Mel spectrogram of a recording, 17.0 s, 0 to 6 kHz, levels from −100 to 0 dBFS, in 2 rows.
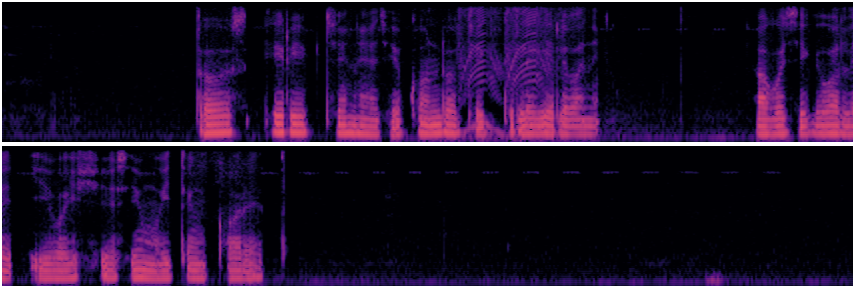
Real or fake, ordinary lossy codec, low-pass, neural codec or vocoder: real; none; 5.4 kHz; none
